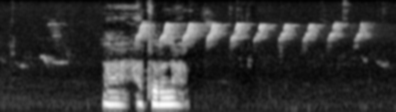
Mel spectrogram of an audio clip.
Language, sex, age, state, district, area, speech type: Santali, male, 30-45, West Bengal, Jhargram, rural, spontaneous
